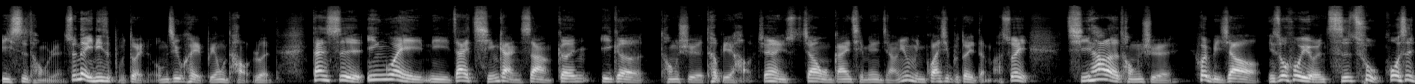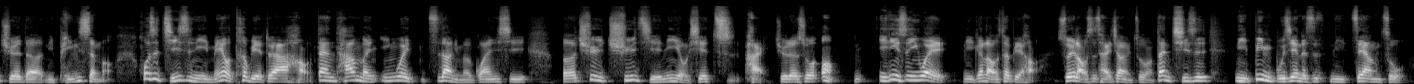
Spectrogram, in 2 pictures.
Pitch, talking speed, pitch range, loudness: 140 Hz, 325 characters per minute, 125-180 Hz, -18 LUFS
